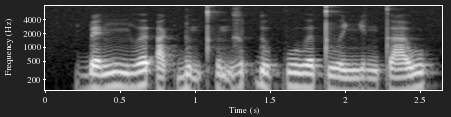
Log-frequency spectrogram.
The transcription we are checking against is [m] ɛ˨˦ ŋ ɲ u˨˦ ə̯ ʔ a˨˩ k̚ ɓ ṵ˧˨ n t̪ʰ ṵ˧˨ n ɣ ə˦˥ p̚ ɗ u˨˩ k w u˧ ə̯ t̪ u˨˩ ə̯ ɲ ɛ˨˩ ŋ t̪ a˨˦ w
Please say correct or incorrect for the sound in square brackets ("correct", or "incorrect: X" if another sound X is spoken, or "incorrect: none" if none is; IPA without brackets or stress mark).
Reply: incorrect: ɓ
